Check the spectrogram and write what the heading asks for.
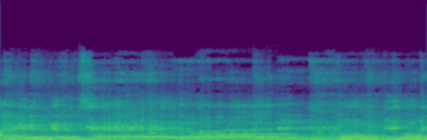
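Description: Gospel hymn sung by a group of voices with instrumental accompaniment: long held notes over a steady bass line.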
